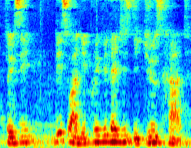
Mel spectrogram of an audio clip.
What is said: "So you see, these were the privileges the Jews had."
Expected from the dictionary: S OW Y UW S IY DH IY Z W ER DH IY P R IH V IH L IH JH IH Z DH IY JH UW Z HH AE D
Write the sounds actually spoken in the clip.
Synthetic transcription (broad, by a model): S OW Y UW S IY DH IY S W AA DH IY P R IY V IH L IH JH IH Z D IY JH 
